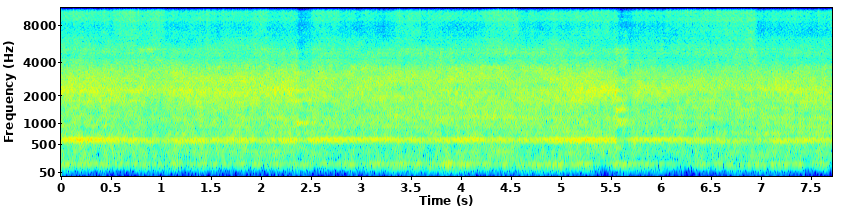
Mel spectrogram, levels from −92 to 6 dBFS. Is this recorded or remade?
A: remade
